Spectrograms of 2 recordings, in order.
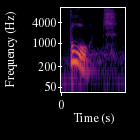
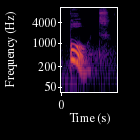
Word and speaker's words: bought: the pronunciation ation bu bought you notice that o u g HT is pronounced ought buy bought come came do did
